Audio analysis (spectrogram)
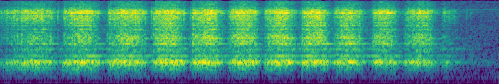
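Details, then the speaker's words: Suzuki Sidekick cylinder head rebuild, lapping a new valve with a suction-cup tool: quick gritty scratching strokes, still harsh at each start; valve not yet seated, keep lapping until the loud grinding sound goes away. "you hear how it starts out one sound and then it kind of goes down I want to keep doing this until that first like loud grinding scratching sound completely goes away"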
